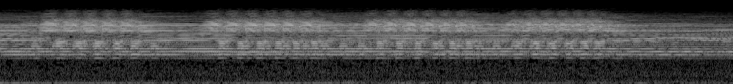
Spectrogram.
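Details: A Pomponia linearis cicada at Yangmingshan, Taiwan, gives a dense, high, hissing buzz that swells and fades in slow waves every second or two, with no other sounds.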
